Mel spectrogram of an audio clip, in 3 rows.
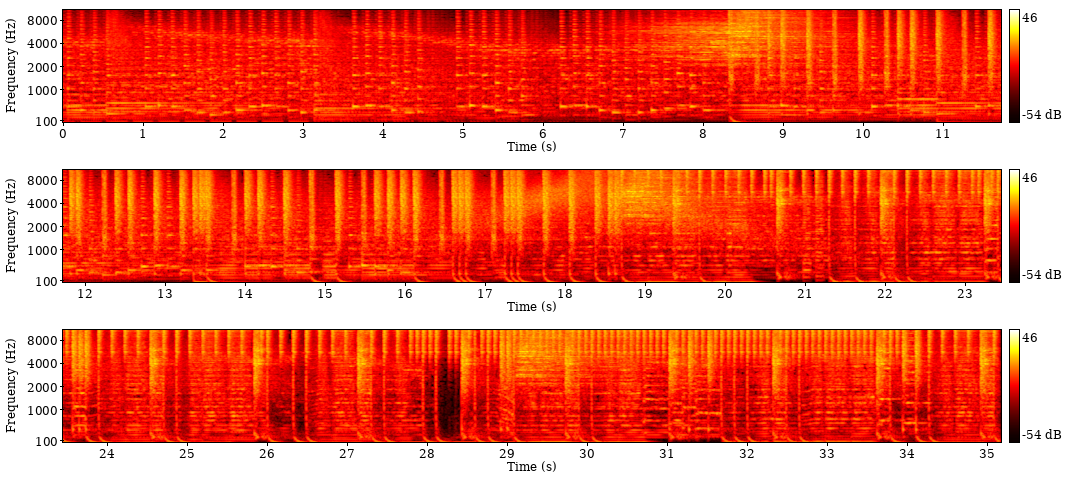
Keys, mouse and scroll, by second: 1.6 click, 2.4 F4, 7.7-15.1 drag, 15.6 Right, 16.2-18.1 typing, 20.8-27.3 drag, 29.4-30.3 scroll down 1, 30.3-32.9 scroll up 1, 32.9-35.1 drag.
